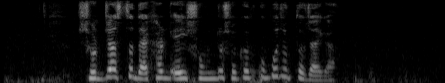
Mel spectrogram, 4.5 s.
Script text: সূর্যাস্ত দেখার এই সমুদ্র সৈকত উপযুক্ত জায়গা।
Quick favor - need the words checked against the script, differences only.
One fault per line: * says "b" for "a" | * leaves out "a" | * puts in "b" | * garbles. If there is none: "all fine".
all fine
